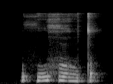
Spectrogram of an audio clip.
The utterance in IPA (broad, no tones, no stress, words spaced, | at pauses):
θo̤xɣɔ̤t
